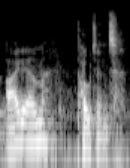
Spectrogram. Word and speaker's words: idempotent: I actually had to look up how to pronounce this word. I've seen it. So it's idempotent.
